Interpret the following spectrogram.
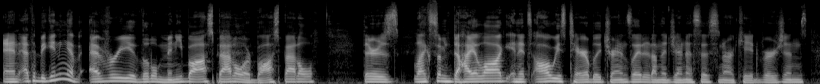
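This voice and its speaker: A man's voice: medium pitch, fast, no room sound, studio quality. Enthusiastic man chatting about retro games. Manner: enthusiastic, animated retelling with shouted quotes. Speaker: podcast co-host.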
